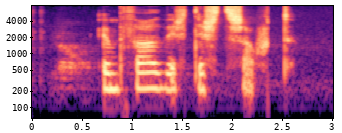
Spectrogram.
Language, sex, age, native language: Icelandic, female, 10, Icelandic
